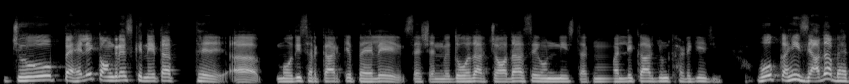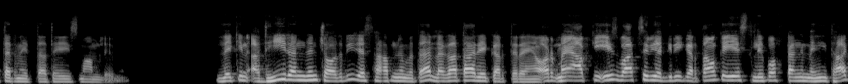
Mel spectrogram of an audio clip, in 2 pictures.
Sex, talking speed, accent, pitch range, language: male, 200 wpm, native, 145-190 Hz, Hindi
